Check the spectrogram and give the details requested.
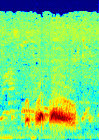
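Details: Spotted dove female giving a lure call meant to stimulate males: one low cooing phrase of a brief note, a rising stutter and a sustained rolling coo lasting about half a second, with a soft trailing note.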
